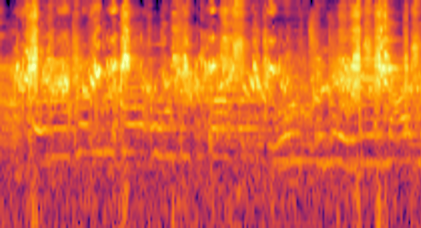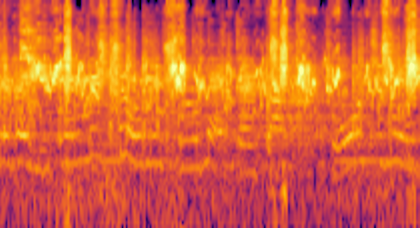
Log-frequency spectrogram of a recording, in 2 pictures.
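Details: Contented budgie warbling continuously, a mix of grating chatter, clicks and high tweets, with a low sustained tone underneath.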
